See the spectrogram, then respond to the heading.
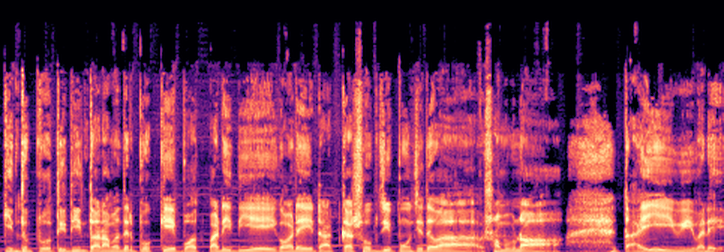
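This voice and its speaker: A man plays a hardworking young Bengali villager in an animated family tale. He speaks earnestly and politely to his elders, with insistence, at a medium pitch. Soft music runs beneath his lines. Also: fast talker, natural voice. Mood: helpful. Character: eager, respectful young village son-in-law, hardworking. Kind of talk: animated folk story dialogue. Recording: music bed under the voice.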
